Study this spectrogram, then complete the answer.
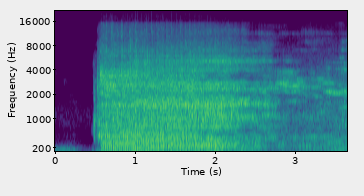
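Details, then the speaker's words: Echo leaf blower two-stroke just after a carburetor rebuild, started with lots of priming and choke; starts sharply, then holds a steady, even buzz with no misses or surging, sounding pretty good for an old blower. Normal running. "Sounds pretty good. I almost playing this tripod. Now you can hear it. Sounds pretty good for an old blower."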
